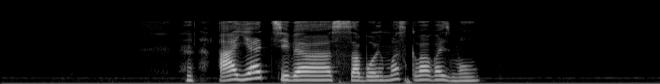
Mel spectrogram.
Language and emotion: Russian, positive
